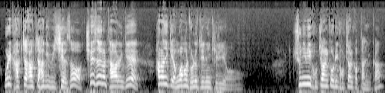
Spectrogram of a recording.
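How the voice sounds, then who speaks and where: A pastor telling a sermon story in an animated way, often asking the congregation questions. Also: male voice, sits high.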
